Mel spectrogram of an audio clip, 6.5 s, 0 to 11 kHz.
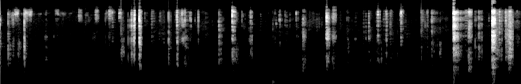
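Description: Irregular small clicks and snaps from the bottom cover of an HP EliteBook G8 laptop being worked loose with a screwdriver and pried up at its edges, with a denser run of snaps near the end.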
